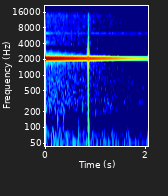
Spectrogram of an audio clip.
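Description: The fading tail of a single bell-like ding: one high ringing tone dying away evenly over about a second and a half, with a faint tick partway through.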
